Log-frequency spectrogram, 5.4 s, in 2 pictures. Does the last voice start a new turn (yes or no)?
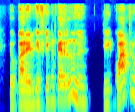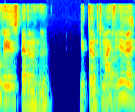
no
